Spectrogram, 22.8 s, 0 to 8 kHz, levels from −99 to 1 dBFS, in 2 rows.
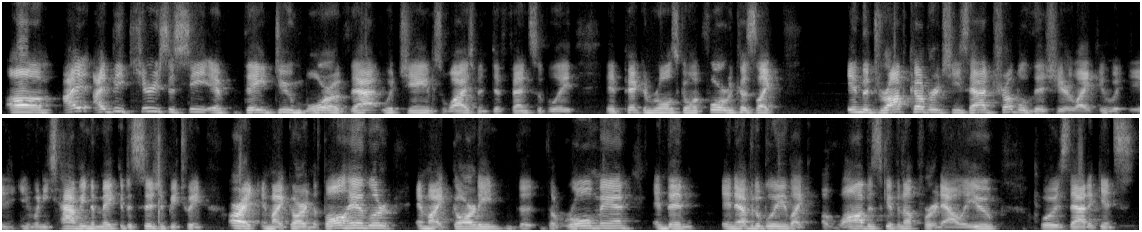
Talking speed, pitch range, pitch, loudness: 205 wpm, 130-160 Hz, 140 Hz, -24 LUFS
